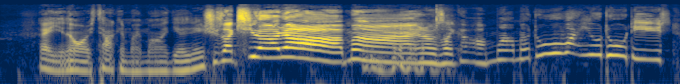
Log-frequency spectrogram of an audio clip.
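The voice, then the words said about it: High-voiced Adam Sandler impression. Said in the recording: “that's not a bad Sandler ... You just you do the high voice”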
